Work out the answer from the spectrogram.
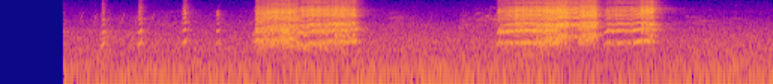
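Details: Rainbow lorikeets playing peek-a-boo in Lindfield give a few short ticking notes, then two long, harsh, grating screeches, each lasting under a second, separated by a brief pause.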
